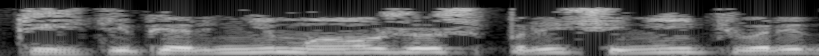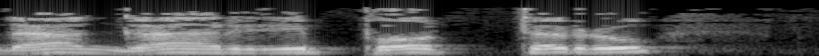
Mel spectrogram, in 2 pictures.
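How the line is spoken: Shouted. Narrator (Russian): Добби крикнул ему

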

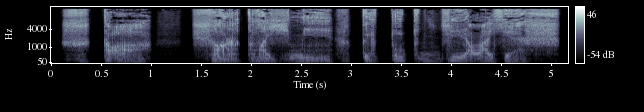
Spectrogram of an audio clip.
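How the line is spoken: Hoarse, through clenched teeth. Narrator (Russian): прохрипел дядя Вернон сквозь стиснутые зубы

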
